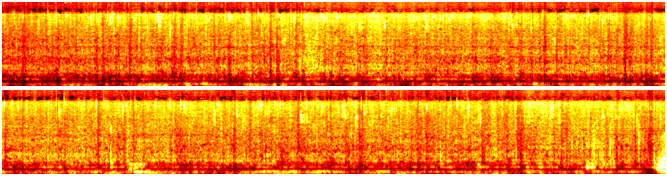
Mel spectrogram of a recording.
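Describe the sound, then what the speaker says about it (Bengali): Stuffed pointed gourd (potol) fries on low heat in a covered pan, giving a steady, dense sizzle that carries unbroken and fairly loud from start to finish. "এটা কিন্তু একটু আস্তে কম আজে ঢাকা দিয়ে ভাজতে হবে"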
